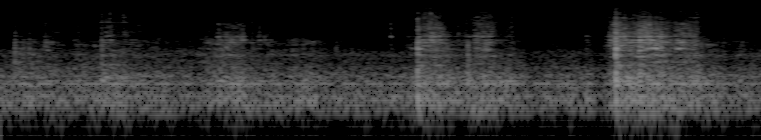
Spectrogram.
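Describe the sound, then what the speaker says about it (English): A pan clatters softly on the stove while butter melts: faint metallic knocks and scraping, with two sharper clanks near the end. "I'm just getting this butter melted in here."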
